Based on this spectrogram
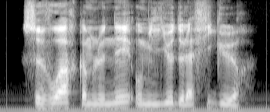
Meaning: to be plain as the nose on one's face, obvious, conspicuous, visible, clear as day
- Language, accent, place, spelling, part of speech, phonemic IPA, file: French, France, Lyon, se voir comme le nez au milieu de la figure, verb, /sə vwaʁ kɔm lə ne o mi.ljø d(ə) la fi.ɡyʁ/, LL-Q150 (fra)-se voir comme le nez au milieu de la figure.wav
